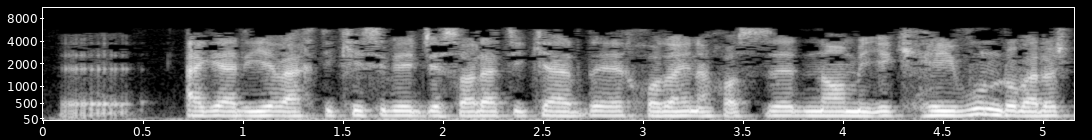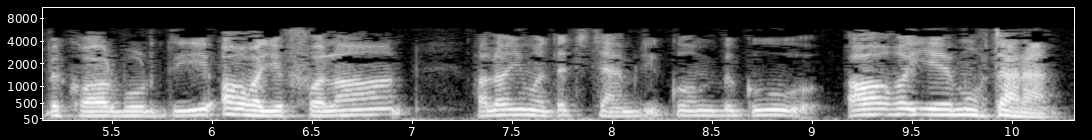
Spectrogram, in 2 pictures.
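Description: Male advice expert for a talk show, husky voice, patient and instructive, muffled broadcast quality. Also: mid-range voice. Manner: calm, instructive, lists steps and examples.

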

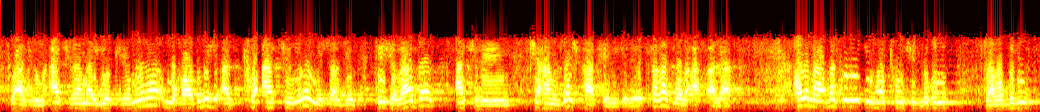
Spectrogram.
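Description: Male grammar teacher, gravelly, very lively pitch, drills forms and answers his own questions, tinny phone-line sound. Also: slight background noise. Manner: drills conjugations, asking and answering himself. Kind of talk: recorded classroom lesson.

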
